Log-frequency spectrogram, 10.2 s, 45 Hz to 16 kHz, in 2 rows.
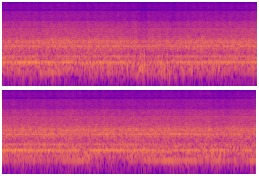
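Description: Diesel engines of an Irish Rail 22000-class InterCity Railcar idling, a steady hum with several held tones, over the even hiss of heavy rain.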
